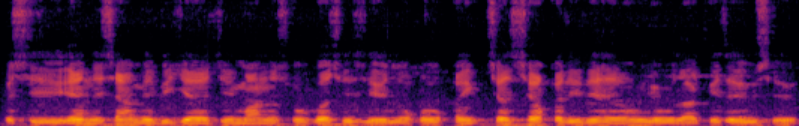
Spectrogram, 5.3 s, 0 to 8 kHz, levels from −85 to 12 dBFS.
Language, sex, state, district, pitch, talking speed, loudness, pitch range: Gujarati, male, Gujarat, Gandhinagar, 110 Hz, 215 wpm, -17 LUFS, 105-110 Hz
